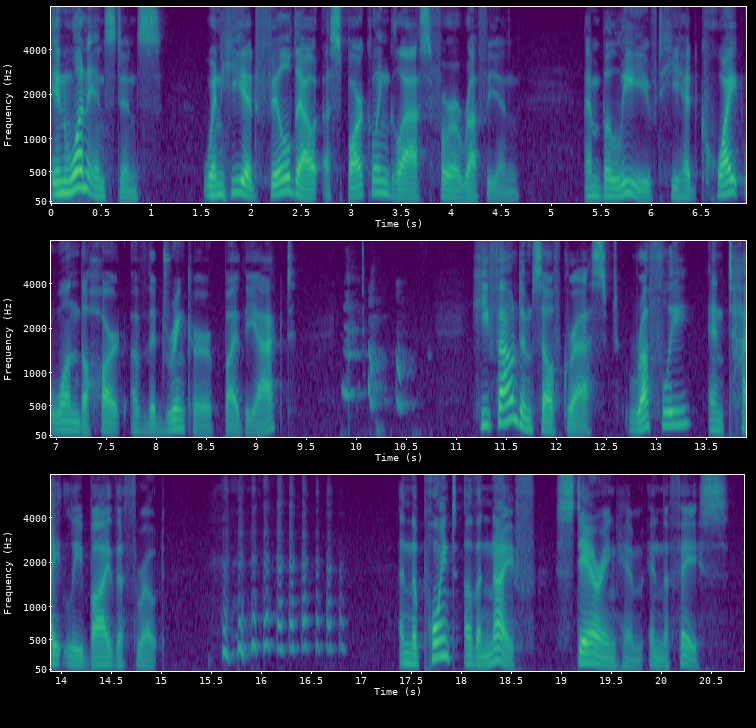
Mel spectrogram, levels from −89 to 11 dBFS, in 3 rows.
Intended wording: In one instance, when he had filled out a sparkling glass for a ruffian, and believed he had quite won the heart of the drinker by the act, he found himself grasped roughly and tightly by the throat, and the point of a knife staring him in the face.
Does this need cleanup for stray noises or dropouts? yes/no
yes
